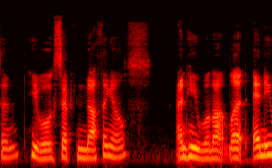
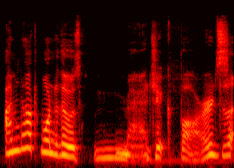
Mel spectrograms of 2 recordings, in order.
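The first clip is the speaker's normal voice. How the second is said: haughty bard; 3 semitones higher, 4 dB louder, slower than usual. Acted. Bard boasting in character.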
